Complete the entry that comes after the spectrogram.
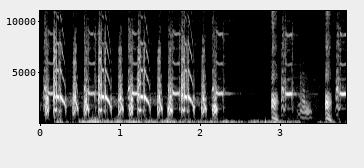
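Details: Male grey francolin calling: a fast run of loud, shrill, harsh notes, about four a second, then a pause before a few sharper rising-falling shrieks, over a low rumble.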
